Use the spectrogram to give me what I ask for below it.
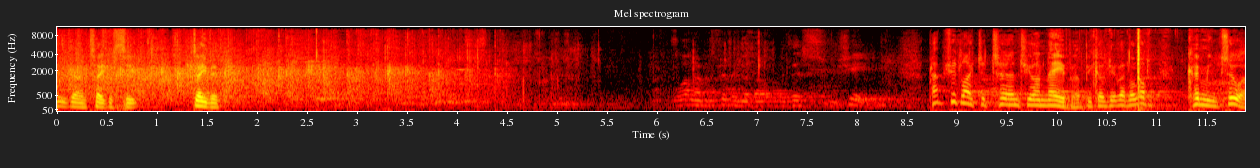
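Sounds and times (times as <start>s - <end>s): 
audience applause: 0.0s - 4.8s
speech: 0.1s - 1.8s, 8.9s - 11.8s.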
